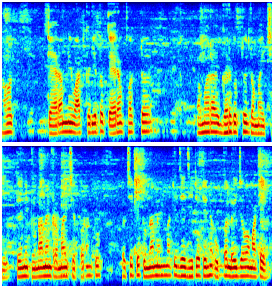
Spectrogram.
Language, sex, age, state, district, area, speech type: Gujarati, male, 18-30, Gujarat, Valsad, rural, spontaneous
